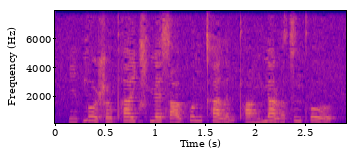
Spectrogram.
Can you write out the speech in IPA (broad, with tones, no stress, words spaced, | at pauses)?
i˧˥pjo˥˩ʊ̯ ʂɤ˥pʰa˥ɪ̯t͡ɕʰɥɛ˥˩ sɑ˧˥ʊ̯pɤ˥ŋkʰä˥˩ lə̰˨˩npʰɑ˧˥ŋ mjä˥˩ɻɤ˧˥t͡sə˥˧npʰo˥˩ʊ̯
